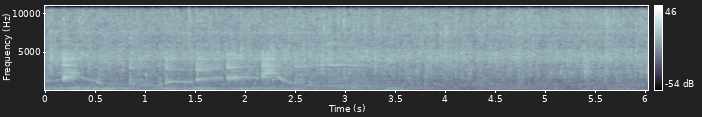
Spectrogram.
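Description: Small brass double-reed Dan Moi jaw harp played against the lips: twanging notes whose overtones jump and glide in pitch, ending with a falling slide and a short held note about three seconds in. Steady rain runs throughout and is all that is left after that.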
